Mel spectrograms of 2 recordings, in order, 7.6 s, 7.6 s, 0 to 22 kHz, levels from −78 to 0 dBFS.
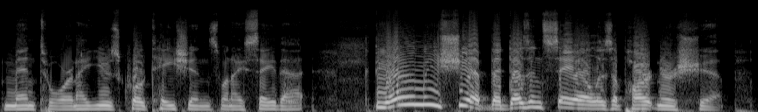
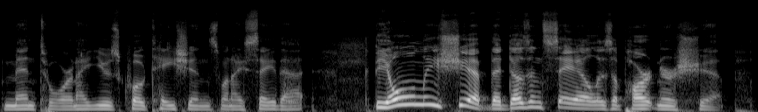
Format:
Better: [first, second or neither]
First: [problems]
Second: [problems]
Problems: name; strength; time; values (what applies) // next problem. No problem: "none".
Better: second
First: distortion; heavy; 13% of the sound clipped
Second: none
